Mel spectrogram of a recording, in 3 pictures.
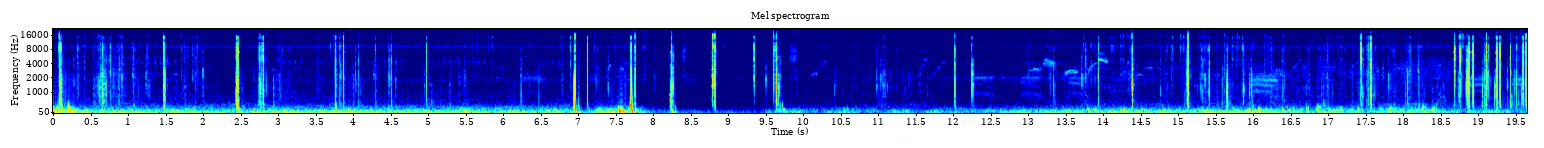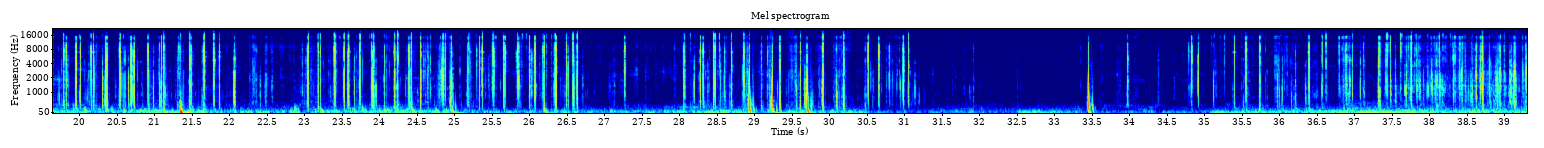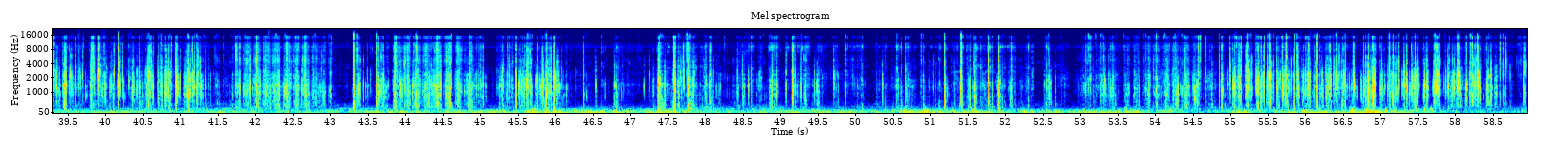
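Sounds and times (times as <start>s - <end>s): packaging crinkling: 13.6s - 31.3s, 33.4s - 58.9s.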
